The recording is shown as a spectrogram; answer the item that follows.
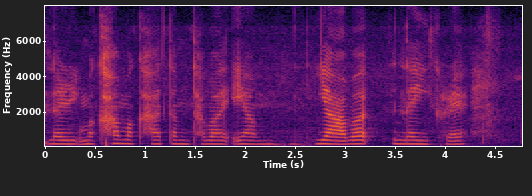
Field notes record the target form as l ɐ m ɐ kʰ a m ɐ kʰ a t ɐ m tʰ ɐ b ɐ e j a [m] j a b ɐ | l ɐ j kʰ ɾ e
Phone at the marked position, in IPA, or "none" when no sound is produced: m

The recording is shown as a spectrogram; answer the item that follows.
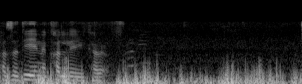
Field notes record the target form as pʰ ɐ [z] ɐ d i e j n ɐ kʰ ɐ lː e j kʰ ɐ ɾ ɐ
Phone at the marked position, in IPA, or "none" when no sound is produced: z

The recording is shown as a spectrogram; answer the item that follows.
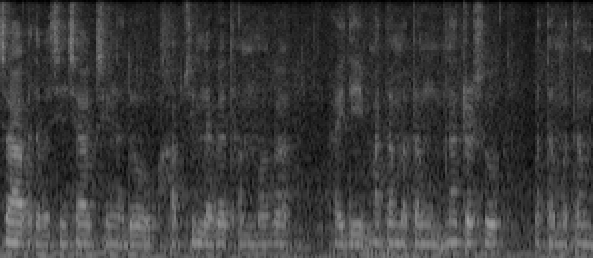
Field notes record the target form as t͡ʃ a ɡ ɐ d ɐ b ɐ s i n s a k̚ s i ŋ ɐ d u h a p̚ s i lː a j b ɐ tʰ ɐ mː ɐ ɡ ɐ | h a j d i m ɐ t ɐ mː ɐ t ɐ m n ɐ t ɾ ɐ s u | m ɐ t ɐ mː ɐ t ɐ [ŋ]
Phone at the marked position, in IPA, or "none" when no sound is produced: m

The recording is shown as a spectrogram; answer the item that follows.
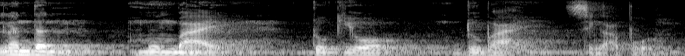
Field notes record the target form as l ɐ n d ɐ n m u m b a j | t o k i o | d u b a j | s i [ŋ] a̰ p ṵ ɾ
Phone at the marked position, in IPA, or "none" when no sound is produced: ŋ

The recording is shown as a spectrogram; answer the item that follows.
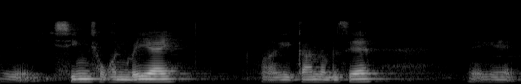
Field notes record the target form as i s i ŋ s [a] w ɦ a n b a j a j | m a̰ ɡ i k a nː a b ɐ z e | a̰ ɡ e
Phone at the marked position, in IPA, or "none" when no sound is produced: a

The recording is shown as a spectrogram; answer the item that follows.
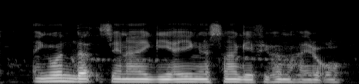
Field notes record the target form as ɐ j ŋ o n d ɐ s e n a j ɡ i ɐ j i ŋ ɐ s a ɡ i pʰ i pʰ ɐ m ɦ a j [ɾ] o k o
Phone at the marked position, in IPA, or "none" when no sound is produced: ɾ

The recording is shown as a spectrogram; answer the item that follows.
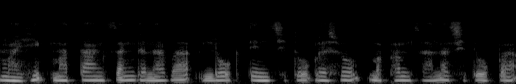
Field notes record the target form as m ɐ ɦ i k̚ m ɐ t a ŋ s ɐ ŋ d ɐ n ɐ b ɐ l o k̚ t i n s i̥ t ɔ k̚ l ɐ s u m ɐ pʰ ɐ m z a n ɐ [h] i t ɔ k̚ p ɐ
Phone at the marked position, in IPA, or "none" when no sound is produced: s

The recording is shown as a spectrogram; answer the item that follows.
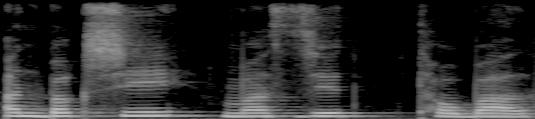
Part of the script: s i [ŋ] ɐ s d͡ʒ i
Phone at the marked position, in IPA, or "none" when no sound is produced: m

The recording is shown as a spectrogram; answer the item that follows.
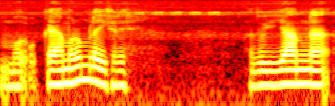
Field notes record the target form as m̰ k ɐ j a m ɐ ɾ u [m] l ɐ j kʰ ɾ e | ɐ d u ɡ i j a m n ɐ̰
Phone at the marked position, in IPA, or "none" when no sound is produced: m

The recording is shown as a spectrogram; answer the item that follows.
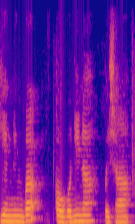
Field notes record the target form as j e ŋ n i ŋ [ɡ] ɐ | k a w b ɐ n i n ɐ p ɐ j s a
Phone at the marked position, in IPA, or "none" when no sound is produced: b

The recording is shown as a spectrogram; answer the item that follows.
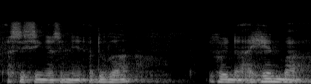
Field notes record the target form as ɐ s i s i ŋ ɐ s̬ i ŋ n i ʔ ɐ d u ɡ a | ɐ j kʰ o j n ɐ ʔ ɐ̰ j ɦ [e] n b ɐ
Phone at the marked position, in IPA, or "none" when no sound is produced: e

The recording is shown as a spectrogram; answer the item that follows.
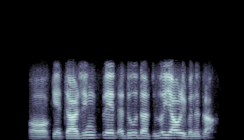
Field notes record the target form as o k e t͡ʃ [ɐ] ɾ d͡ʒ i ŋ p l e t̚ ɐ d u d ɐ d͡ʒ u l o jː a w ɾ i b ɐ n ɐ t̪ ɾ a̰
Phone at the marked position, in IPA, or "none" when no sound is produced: a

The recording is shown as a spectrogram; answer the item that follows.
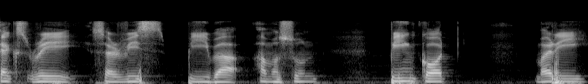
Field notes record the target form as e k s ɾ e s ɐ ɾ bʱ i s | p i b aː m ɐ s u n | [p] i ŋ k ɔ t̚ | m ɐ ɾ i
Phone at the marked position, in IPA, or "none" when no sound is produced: p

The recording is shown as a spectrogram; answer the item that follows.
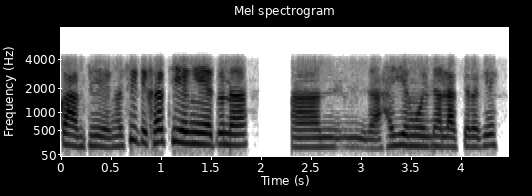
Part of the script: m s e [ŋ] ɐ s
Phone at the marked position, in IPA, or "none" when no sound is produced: ŋ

